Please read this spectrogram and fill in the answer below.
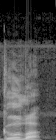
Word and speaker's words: Gulla: I told Mike before the game, he pronounced his name Gulla. I said, Franklin has a football player spelled the same way, but he pronounces it Gula. I think it's spelled the same way. I'll have to check on that. He said, well, I'm Mr. Gulla.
